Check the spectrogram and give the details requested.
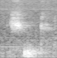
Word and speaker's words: chute: C-H-U-T, or how do you spell that type of chute? C-H-U-T, I think. C-H-U-T, chute.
